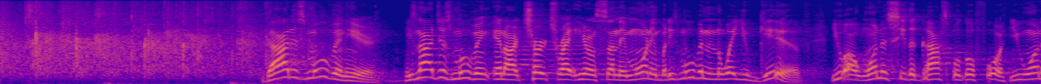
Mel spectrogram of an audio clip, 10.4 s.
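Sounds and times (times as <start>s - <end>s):
audience applause: 0.0s - 3.3s
speech: 2.6s - 10.4s.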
